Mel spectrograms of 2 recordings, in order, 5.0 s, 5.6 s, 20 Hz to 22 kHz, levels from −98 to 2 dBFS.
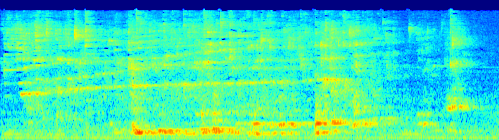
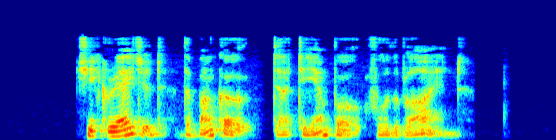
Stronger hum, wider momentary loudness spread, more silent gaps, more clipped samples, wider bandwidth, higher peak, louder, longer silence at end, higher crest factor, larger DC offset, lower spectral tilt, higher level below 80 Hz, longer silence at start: neither; second, 10 LU vs 16 LU; neither; neither; first, 17 kHz vs 7.8 kHz; second, -8 dBFS vs -4 dBFS; second, -26 LUFS vs -22 LUFS; second, 0 s vs 0.95 s; about the same, 18 dB vs 18 dB; neither; second, -2.5 dB/octave vs -6 dB/octave; first, -54 dBFS vs -60 dBFS; second, 0 s vs 0.8 s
